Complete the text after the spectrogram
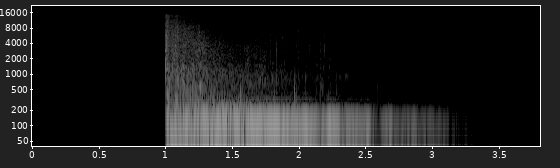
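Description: A cannon fires with a loud, rumbling boom that slowly fades.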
